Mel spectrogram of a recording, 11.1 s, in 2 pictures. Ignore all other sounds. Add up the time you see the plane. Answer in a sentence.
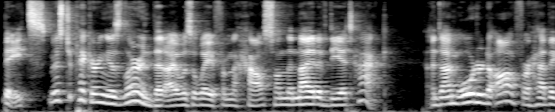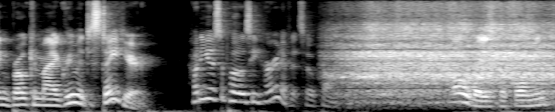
The plane can be heard for 2 seconds in total.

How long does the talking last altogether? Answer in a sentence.
You can hear the talking for 10 seconds altogether.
